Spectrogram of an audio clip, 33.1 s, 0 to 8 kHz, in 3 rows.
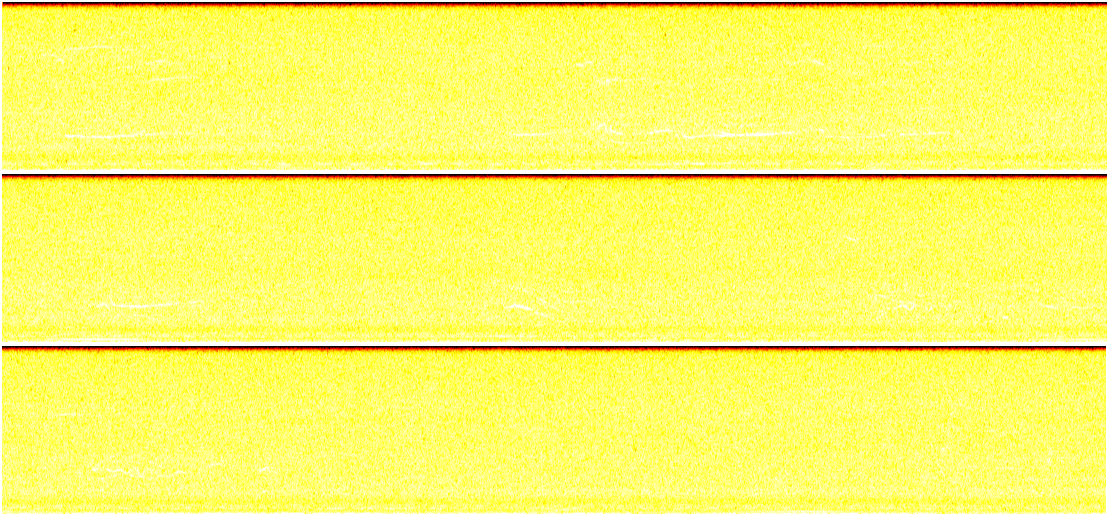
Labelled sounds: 0.6	1.8	killer whale, Bigg's (transient), 1.5 to 5.9 kHz
6.8	8.0	killer whale, Bigg's (transient), 1.5 to 1.8 kHz
12.1	12.8	killer whale, Bigg's (transient), 1.7 to 1.8 kHz

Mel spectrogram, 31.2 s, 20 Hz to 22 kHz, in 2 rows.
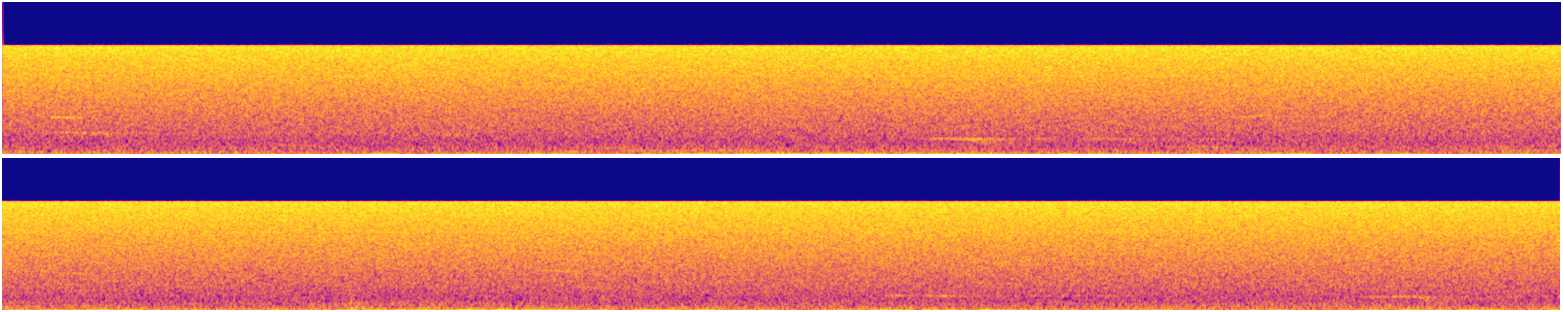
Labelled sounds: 12.4	12.6	humpback whale, 0.96 to 1.1 kHz

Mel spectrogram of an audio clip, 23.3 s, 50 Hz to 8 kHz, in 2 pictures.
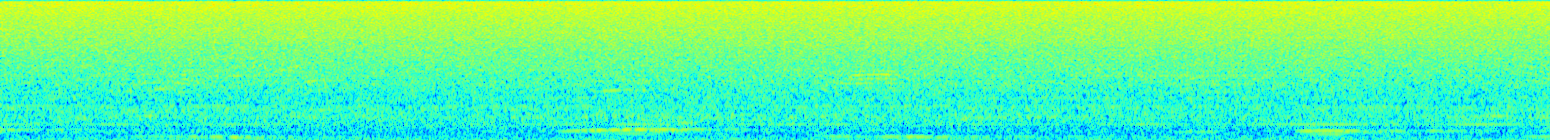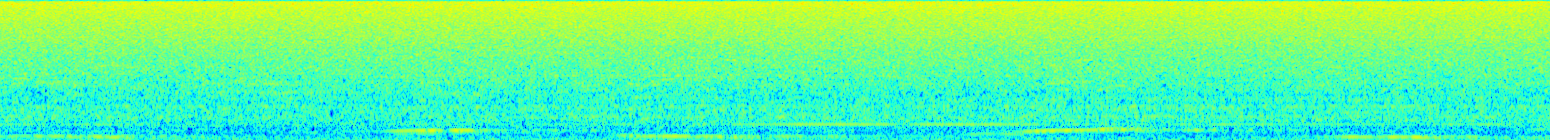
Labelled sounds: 6.4	6.7	humpback whale, 1.4 to 1.6 kHz

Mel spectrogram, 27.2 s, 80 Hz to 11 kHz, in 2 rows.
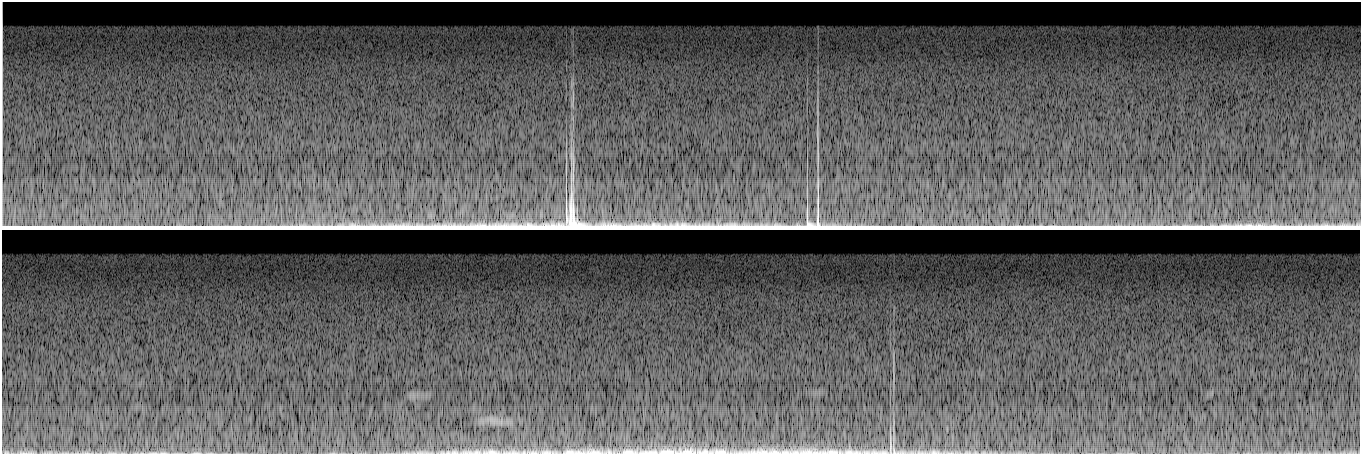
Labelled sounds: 17.6	17.9	humpback whale, 0.86 to 0.99 kHz

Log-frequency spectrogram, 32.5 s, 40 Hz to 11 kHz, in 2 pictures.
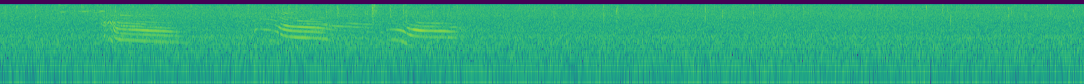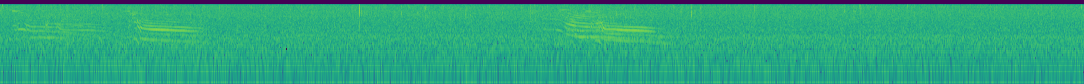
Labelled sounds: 1.2	2.8	killer whale, Bigg's (transient), 0.78 to 5.3 kHz
3.8	6.9	killer whale, Bigg's (transient), 0.78 to 4.2 kHz
16.5	17.9	killer whale, Bigg's (transient), 0.84 to 2.3 kHz
18.3	19.4	killer whale, Bigg's (transient), 0.78 to 2.8 kHz
24.4	26.3	killer whale, Bigg's (transient), 0.84 to 4.8 kHz

